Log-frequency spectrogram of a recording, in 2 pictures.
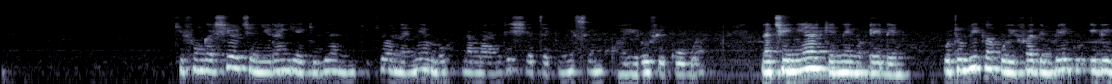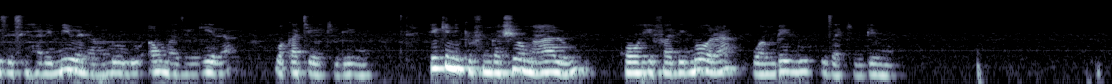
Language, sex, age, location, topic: Swahili, female, 18-24, Dar es Salaam, agriculture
